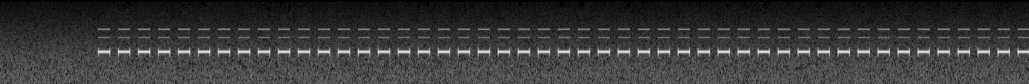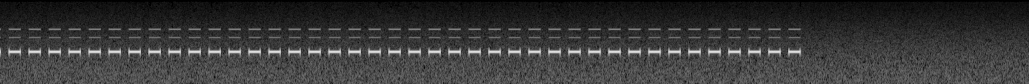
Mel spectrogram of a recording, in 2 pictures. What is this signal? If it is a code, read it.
Evenly repeated beeps. There is no code.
